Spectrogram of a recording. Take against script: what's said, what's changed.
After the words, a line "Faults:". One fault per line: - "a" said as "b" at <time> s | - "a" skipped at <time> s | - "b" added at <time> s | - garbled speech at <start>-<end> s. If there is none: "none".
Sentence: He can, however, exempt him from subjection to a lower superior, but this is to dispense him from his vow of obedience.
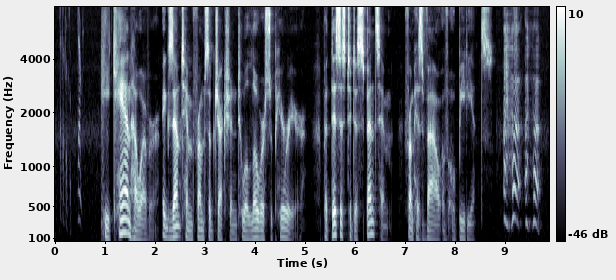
He can, however, exempt him from subjection to a lower superior, but this is to dispense him from his vow of obedience.
Faults:
none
